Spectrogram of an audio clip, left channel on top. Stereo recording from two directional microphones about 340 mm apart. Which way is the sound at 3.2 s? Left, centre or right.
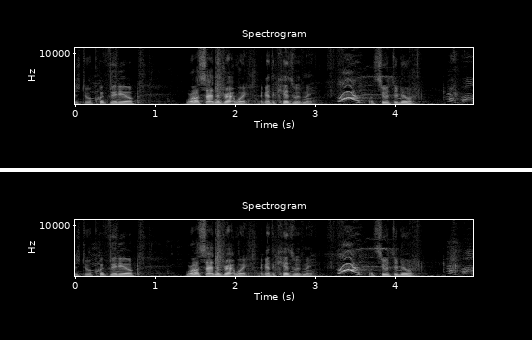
Centre.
